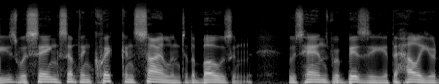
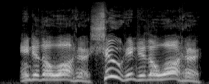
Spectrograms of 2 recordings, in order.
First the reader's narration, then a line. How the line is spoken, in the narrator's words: Mundus was shouting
